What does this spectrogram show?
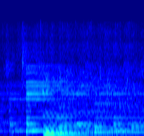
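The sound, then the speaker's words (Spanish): A church audience applauds the Lord steadily at a worship service, the dense patter of many hands blending with sustained keyboard chords that swell in and hold throughout; no one speaks. “¿Qué tal si un fuerte aplauso el Señor?”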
